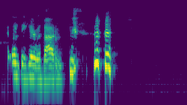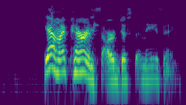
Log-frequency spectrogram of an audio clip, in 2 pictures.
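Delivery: emotional, moved voice. Asked what she is most grateful for, she talks about her parents, emotional. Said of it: "Sorry, it's very emotional".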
